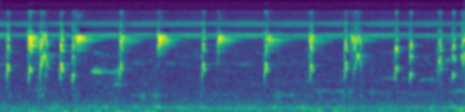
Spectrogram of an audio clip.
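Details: Crested jay chattering 'crecet crecet' at a rival: a fast, uneven series of dry clicks and harsh rasps, some doubled, continuing throughout, against a faint low hum and steady high tone.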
